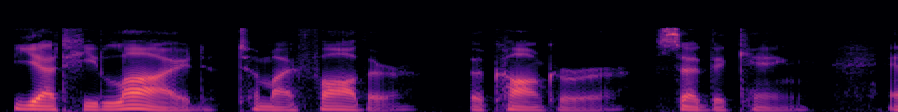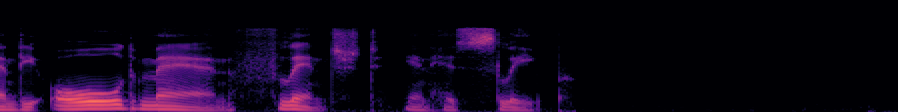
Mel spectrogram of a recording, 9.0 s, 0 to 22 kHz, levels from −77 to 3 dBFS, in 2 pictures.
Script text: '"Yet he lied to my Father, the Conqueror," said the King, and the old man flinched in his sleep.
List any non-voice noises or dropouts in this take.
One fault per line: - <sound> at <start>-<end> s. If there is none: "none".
none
